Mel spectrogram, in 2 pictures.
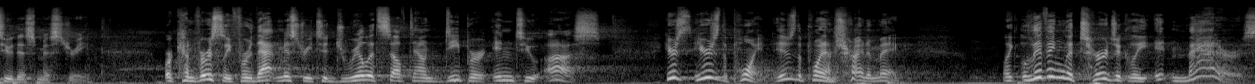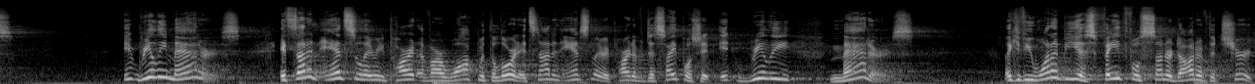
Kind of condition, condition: setting, large echoing room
